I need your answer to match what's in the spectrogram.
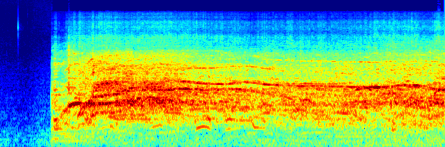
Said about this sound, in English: It's like the place went nuts at the movies. Yeah, it was amazing.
